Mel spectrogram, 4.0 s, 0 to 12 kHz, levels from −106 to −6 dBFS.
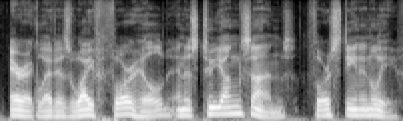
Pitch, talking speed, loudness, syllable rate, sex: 110 Hz, 195 wpm, -15 LUFS, 4.3 syllables/s, male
